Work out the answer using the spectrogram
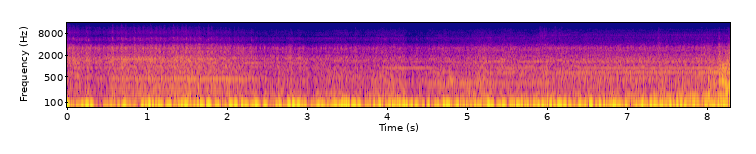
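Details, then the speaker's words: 2013 Caterpillar 246D diesel skid steer loader, 4,471 hours, started for an operational run: steady, even diesel idle with a low, regular beat and no knocks or rattles, healthy normal idle. "We'll fire it up and get right into an operational video."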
